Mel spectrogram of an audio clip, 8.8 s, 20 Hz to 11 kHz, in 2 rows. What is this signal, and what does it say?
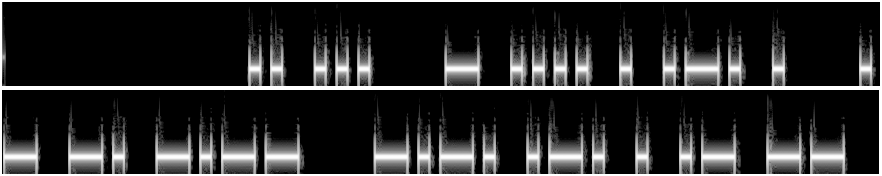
Morse code, heard as a keyed tone, about 22 wpm, 700 Hz. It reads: IS THERE ANY CREAM
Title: Sentences from Top 1500 Words 22wpm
